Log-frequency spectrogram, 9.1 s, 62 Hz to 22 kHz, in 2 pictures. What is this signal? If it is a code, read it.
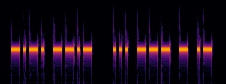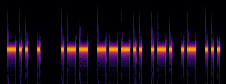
Morse code, heard as a keyed tone, about 20 wpm, 700 Hz. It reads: CQ SOTA DE W8RAS
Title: SOTA QSO Practice 20wpm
